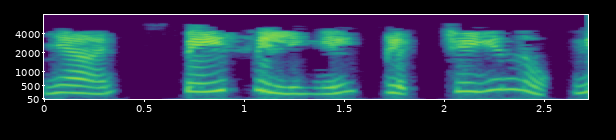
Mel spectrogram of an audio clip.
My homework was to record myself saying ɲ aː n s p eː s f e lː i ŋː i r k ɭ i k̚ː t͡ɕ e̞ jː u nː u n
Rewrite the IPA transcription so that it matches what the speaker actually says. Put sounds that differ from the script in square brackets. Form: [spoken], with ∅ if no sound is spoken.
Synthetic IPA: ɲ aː n s p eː s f [i] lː i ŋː i [l] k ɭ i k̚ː t͡ɕ e̞ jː u nː u n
